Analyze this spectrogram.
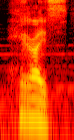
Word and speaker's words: reais: Real? No, it's reais.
